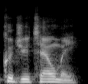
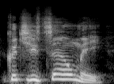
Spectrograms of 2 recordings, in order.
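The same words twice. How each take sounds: First: The pitch stays flat, sounding less polite. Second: The pitch moves up and down, sounding polite. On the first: The question sounds less polite. The speaker calls it wrong. "if your intonation is flat, it's not going to sound so polite" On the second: The question sounds polite. The speaker calls it right. "is much more polite"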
